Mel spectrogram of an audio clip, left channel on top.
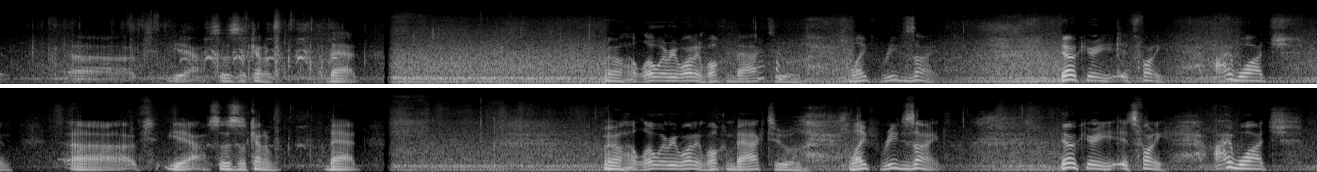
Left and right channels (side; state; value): both; normal; correlation -0.10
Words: yeah, so this is kind of bad. Well, hello everyone and welcome back to Life Redesigned. You know, Carrie, it's funny. I watch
